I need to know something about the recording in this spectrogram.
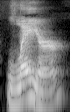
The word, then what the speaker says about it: layer: For example, layer versus lair, mower versus more, where layer has 2 syllables and lair has 1 syllable.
